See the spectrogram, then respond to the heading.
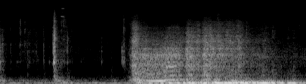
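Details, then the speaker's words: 1972 Ferrari 365GTC/4 V12, a non-runner whose fault was in the carburetors, starts for the first time after they were checked (all squirting, fuel rail full): a few clicks, brief crank, then it catches and settles into a low rumbling idle. "look at [Music] that we're fired that's great"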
